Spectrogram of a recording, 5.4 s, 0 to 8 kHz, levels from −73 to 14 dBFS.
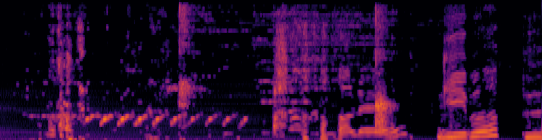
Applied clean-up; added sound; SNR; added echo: classical method spectral subtraction.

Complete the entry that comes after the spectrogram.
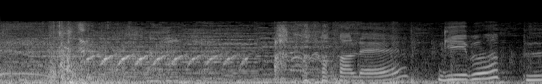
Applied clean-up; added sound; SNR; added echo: none; none; none; none.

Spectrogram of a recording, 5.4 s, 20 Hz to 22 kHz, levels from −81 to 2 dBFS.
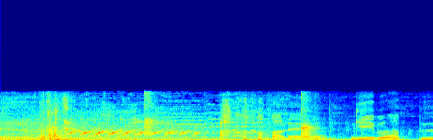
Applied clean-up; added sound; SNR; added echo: none; Clapping / Chirp, tweet; 13 dB; none.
